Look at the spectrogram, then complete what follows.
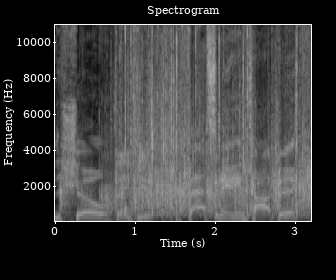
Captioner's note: applause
